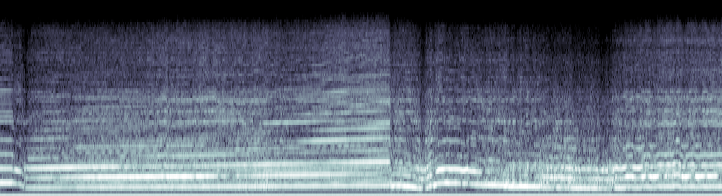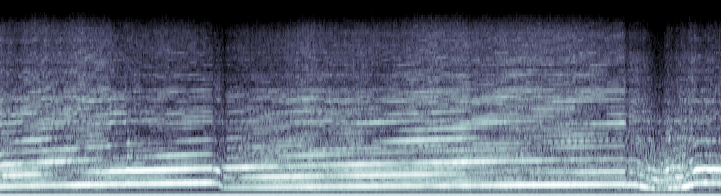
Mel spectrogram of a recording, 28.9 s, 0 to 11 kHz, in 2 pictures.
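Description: A TC 850 race car's engine heard from inside the cockpit, running hard with its pitch climbing slowly through long stretches. The pitch falls suddenly on an upshift just after the start and again about two-thirds through, and twice (about eight seconds in and near the end) the engine drops away and picks up again as the car slows for a corner.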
